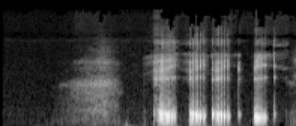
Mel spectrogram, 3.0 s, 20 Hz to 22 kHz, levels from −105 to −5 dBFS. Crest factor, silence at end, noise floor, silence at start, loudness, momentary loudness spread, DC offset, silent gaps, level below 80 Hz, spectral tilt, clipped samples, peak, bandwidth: 20 dB; 0.3 s; -76 dBFS; 1.55 s; -19 LUFS; 4 LU; under 0.1%; none; -54 dBFS; -6.5 dB/octave; under 0.1%; -2 dBFS; 9.8 kHz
